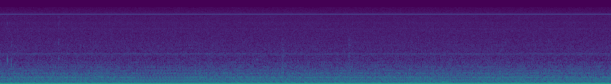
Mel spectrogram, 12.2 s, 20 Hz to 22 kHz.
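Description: Samsung WF9700N3W front-loading washing machine on its wool cycle with a load of blankets: a steady low hum, with no tumbling thuds or splashes standing out.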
